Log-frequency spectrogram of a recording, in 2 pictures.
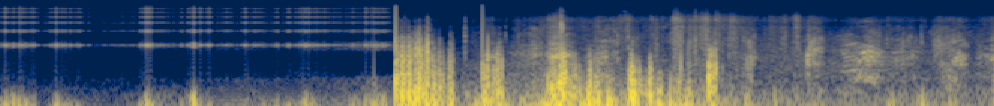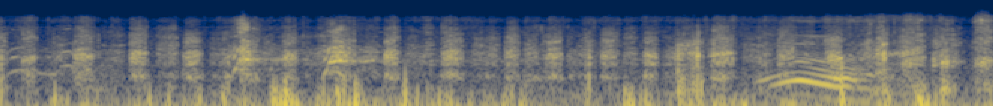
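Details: Belgian Malinois named Danny, playing fetch in Cebu, Philippines: after two seconds of steady electronic tones, rapid breathy panting bursts, nearly three per second, uneven and close, with faint voices in the background.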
